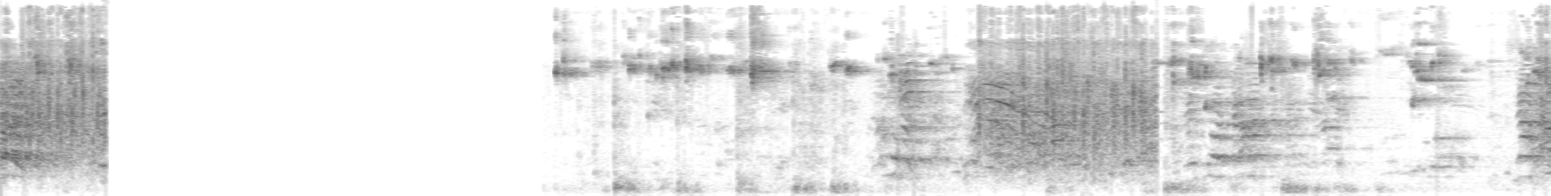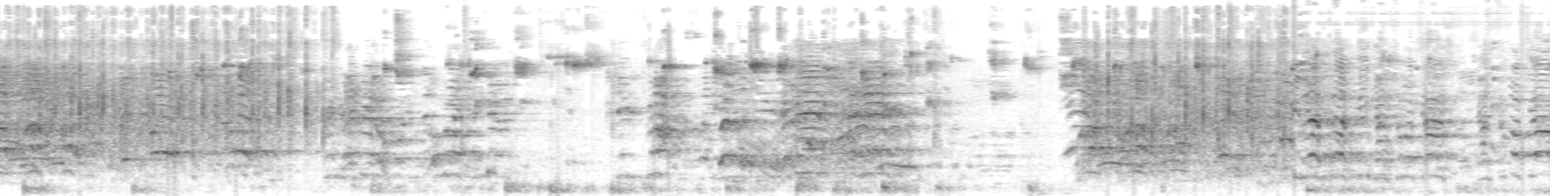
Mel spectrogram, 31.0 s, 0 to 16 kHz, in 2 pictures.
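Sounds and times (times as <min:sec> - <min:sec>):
voices echoing in gym: 0:05.8 - 0:31.0
basketball bouncing on hardwood: 0:06.0 - 0:08.5.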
